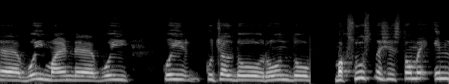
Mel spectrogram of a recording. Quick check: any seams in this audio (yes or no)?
yes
